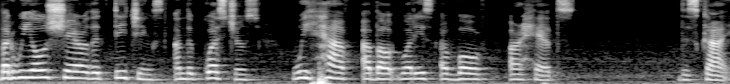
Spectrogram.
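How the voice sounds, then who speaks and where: A woman's medium-pitched voice with a Mexican accent, fairly even intonation and audible room echo. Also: fairly slow pace. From Mexico. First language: Spanish. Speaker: astronomy communicator. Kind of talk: conference talk. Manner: formal.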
